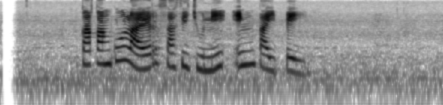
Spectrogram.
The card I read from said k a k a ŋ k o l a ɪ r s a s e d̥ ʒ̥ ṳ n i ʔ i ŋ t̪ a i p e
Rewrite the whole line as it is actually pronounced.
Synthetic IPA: k a k a ŋ k u l a ɪ r s a s i d̥ ʒ̥ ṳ n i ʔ ɪ ŋ t̪ a i p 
